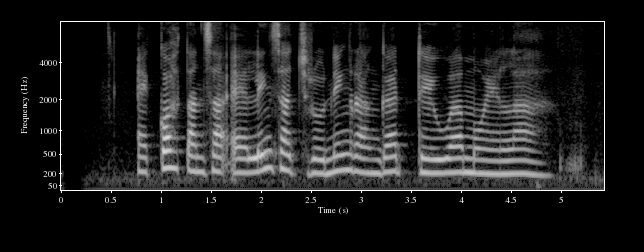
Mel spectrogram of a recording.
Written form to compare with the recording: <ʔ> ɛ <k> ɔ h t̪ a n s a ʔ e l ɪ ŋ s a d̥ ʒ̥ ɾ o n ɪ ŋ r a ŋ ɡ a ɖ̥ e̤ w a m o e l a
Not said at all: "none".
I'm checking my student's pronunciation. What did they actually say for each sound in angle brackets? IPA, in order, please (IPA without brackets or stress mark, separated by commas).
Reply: ʔ, k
